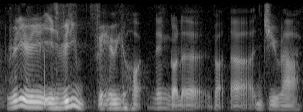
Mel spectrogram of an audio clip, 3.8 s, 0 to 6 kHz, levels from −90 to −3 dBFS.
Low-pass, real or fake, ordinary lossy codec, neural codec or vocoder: 5.4 kHz; real; none; none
